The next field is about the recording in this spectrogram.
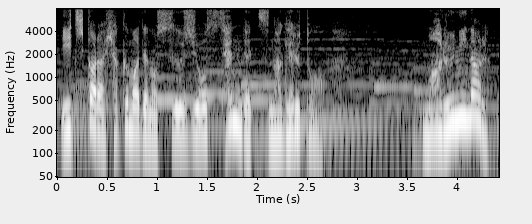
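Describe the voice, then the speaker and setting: Animated, grandiose young gentleman knight. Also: high voice, moderate pace, music in the background. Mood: impressed. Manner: formal, grandiose, with exclamations in English. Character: proud, theatrical young gentleman knight, generous with praise. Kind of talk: anime-style voice drama acting.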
